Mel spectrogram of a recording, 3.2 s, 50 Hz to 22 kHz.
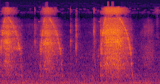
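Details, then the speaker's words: New Dyson V15 Detect cordless vacuum, handheld at unboxing on its factory charge: short bursts of high, zippy, laser-like whirring with a clean, even tone. This is a normal motor. "oh and it already turns on oh it makes a cool noise too sounds like a laser gun"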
